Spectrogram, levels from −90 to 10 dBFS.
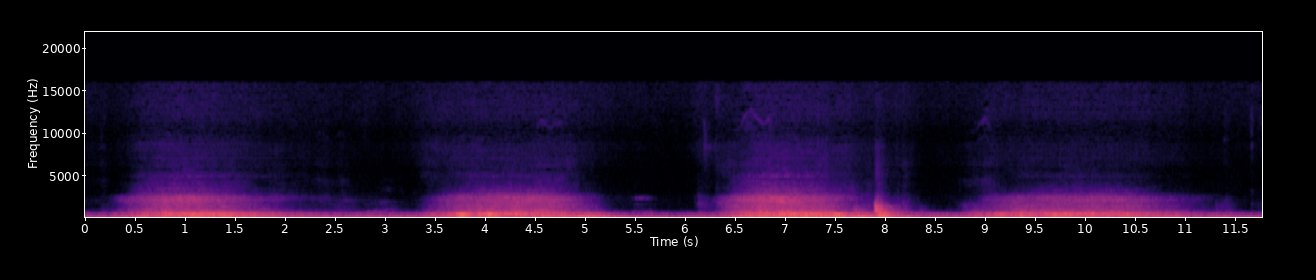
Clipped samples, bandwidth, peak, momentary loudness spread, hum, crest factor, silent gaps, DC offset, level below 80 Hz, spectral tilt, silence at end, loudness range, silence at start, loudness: under 0.1%; 16.5 kHz; -16 dBFS; 16 LU; none; 16 dB; none; under 0.1%; -50 dBFS; -8.5 dB/octave; 0 s; 3 LU; 0 s; -32 LUFS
